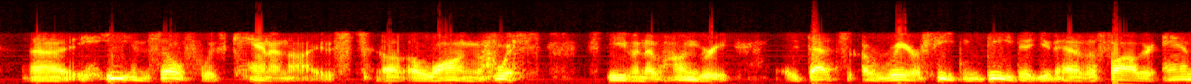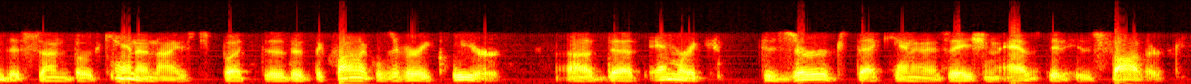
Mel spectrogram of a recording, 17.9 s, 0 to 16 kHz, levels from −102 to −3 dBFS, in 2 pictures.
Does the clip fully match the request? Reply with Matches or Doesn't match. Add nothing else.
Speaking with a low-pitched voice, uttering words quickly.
Doesn't match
